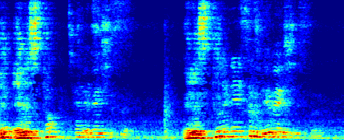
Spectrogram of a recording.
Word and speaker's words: 제네시스: 제네시스. 에레스트? 제네시스.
